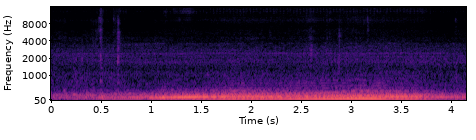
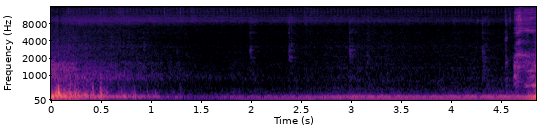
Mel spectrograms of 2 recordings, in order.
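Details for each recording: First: Infiniti Q45 at slow walking-pace driving after fixing clunky clicking axles: smooth low engine rumble, shifts well, axles now silent; one clunk when first put in drive; before the fix it clunked coming to a stop or into reverse. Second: Infiniti Q45 after a loud clunk when stopping or reversing was fixed: faint sharp clicks over low hum while rolling to a stop, from dry CV axle splines at the 32 mm hex axle nut.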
